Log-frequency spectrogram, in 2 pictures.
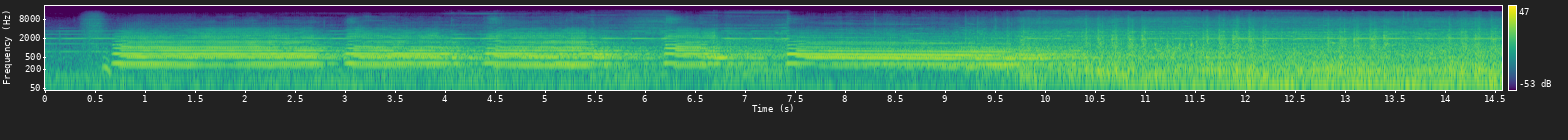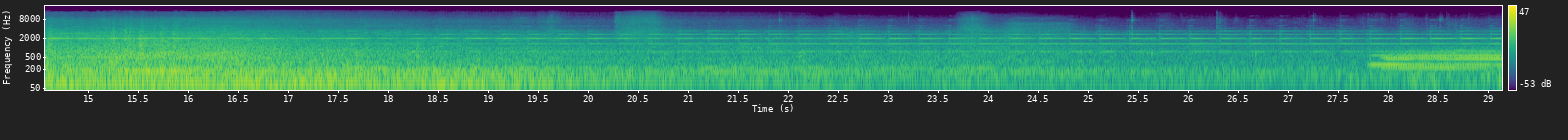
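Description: GO Transit commuter train's air horn sounding a series of blasts for the level crossing, the last long blast dropping in pitch as the train passes. Then the rumble and clatter of the bilevel coaches rolling over the crossing, slowly fading, before another horn blast begins near the end.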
